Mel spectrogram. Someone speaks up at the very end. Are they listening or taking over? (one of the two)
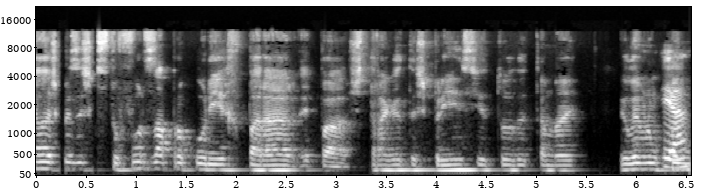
listening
